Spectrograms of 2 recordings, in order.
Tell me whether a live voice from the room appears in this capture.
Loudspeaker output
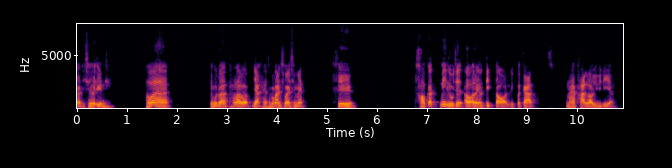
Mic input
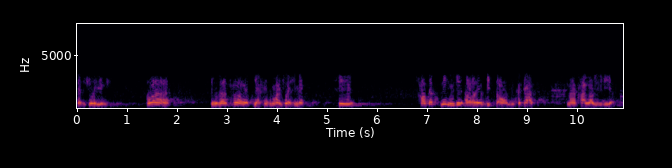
No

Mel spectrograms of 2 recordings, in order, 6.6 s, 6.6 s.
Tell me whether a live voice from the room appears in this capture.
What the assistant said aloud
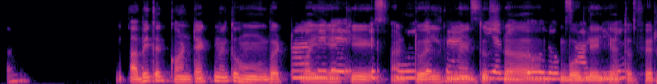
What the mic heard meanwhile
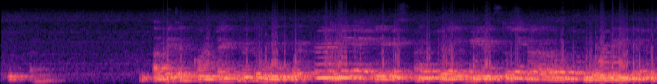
No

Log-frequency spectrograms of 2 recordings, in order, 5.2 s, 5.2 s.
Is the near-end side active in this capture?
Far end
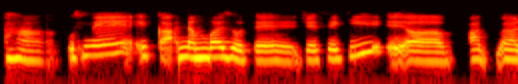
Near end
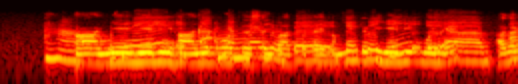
Yes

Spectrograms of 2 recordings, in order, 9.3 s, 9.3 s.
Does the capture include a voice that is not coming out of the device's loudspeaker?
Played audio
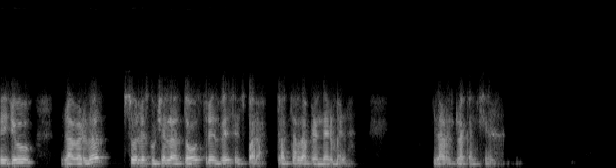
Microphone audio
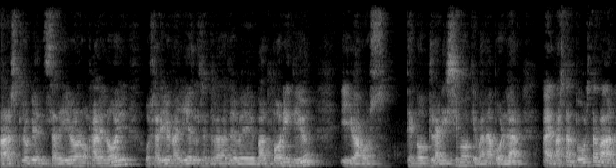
Yes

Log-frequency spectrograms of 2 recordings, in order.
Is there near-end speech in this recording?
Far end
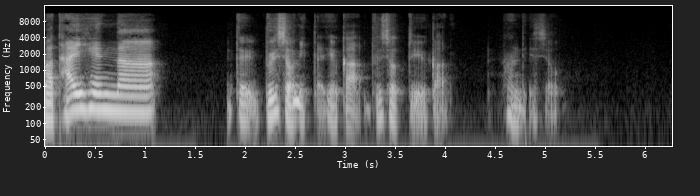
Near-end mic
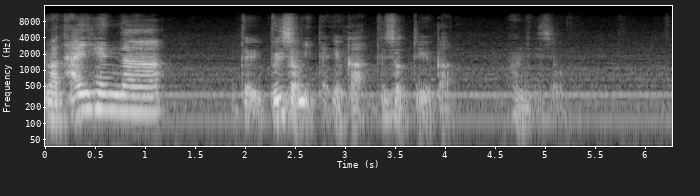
No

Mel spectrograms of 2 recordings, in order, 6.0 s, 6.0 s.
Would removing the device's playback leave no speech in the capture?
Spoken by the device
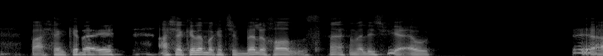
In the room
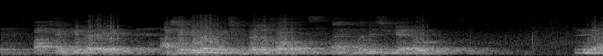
Yes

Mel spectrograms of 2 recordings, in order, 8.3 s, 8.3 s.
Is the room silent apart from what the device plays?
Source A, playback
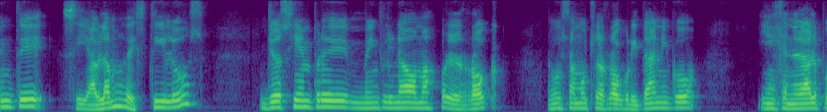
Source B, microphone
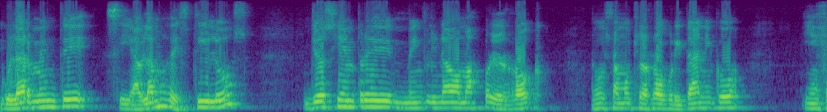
Yes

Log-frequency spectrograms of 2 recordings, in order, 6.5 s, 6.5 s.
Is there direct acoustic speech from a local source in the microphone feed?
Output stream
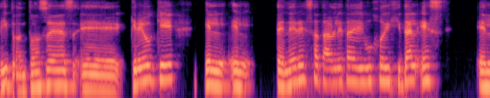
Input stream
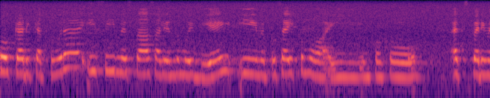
Yes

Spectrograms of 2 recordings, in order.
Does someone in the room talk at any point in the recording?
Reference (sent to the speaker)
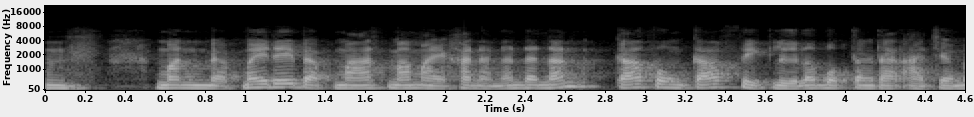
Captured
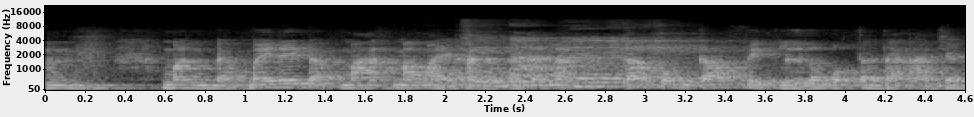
Yes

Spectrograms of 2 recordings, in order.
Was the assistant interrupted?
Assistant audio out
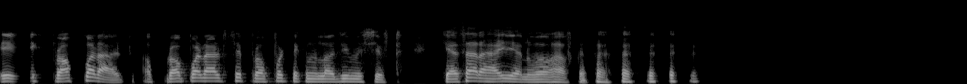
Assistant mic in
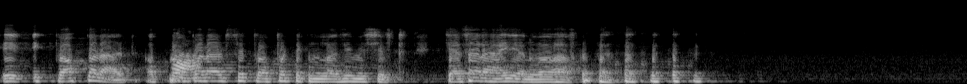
Yes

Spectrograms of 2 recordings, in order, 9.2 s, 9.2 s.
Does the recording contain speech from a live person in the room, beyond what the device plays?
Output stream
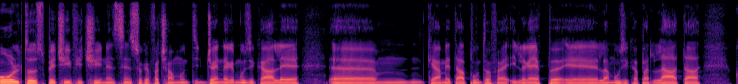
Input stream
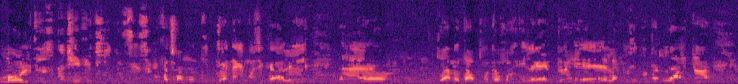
No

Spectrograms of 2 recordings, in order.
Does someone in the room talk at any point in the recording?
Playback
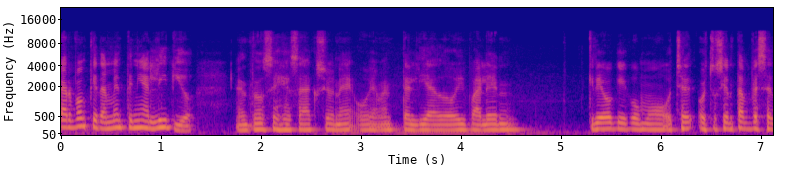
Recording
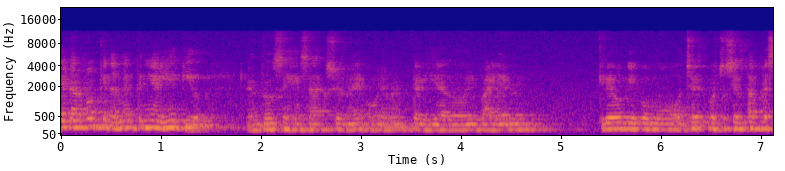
No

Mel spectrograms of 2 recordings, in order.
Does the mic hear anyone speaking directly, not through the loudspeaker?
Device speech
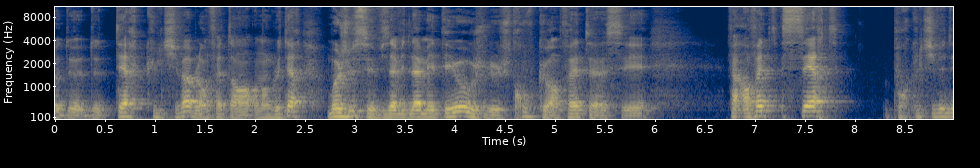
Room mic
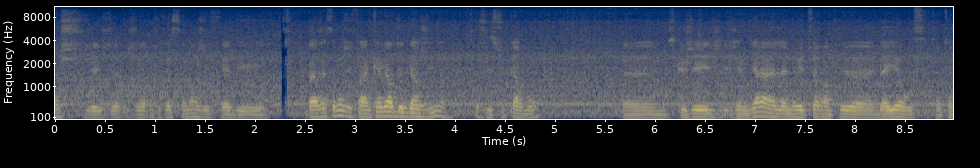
Yes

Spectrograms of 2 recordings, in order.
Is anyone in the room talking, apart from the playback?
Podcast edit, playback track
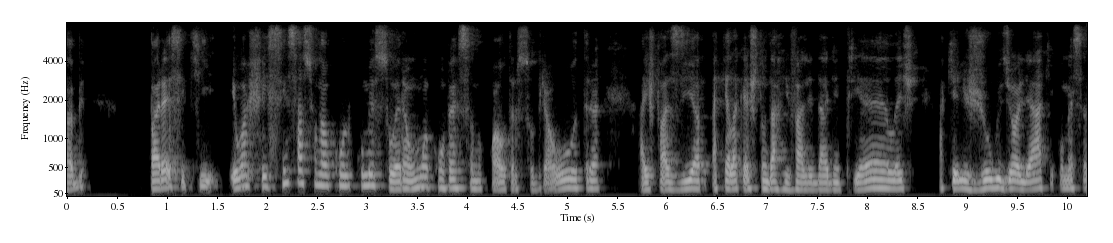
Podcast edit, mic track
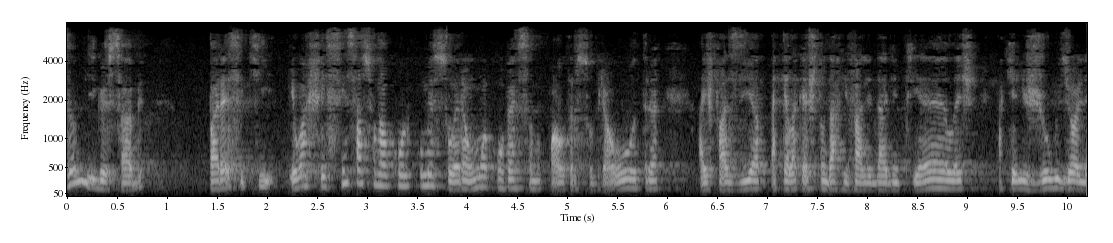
No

